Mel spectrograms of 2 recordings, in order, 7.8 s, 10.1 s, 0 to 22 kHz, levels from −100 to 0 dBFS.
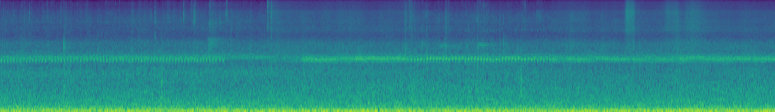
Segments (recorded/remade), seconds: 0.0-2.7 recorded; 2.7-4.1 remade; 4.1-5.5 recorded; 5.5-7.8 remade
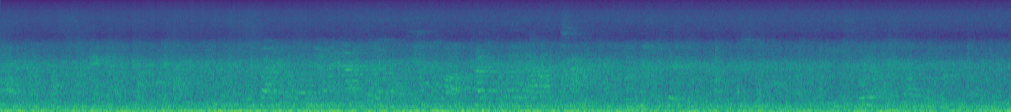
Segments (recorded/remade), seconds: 0.0-3.2 remade; 3.2-10.1 recorded

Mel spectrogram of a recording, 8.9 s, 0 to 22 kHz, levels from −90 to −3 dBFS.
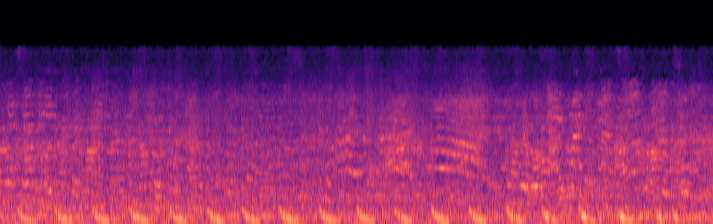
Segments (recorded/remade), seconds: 0.0-1.7 recorded; 1.7-3.0 remade; 3.0-3.7 recorded; 3.7-6.6 remade; 6.6-8.9 recorded

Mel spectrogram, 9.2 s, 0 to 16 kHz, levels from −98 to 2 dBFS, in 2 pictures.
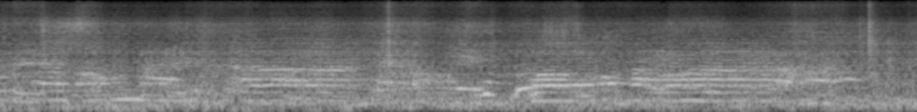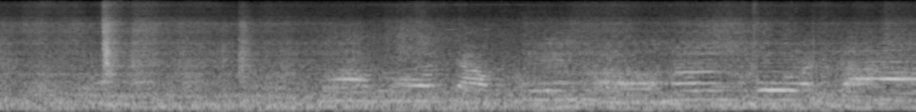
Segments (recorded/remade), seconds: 0.0-6.4 remade; 6.4-7.2 recorded; 7.2-9.2 remade

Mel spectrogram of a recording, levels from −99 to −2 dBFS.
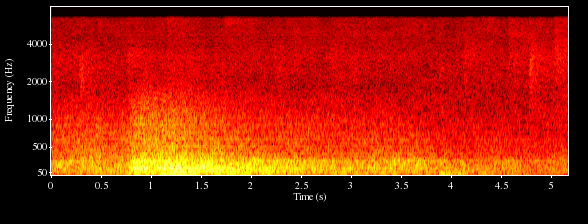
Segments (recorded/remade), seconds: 0.0-0.6 recorded; 0.6-3.7 remade; 3.7-5.2 recorded

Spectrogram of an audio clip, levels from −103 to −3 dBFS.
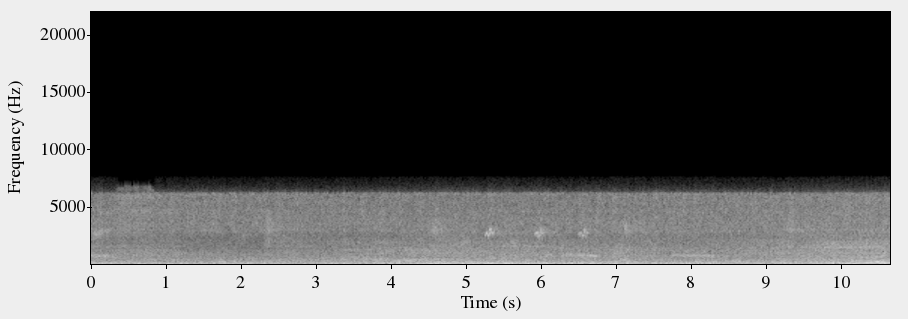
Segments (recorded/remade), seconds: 0.0-1.2 remade; 1.2-2.3 recorded; 2.3-3.0 remade; 3.0-4.2 recorded; 4.2-5.0 remade; 5.0-9.2 recorded; 9.2-10.7 remade

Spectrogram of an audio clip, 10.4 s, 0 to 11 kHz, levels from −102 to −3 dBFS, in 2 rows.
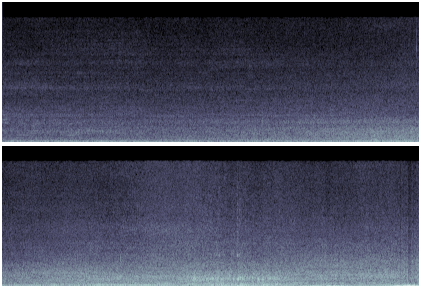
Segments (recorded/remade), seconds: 0.0-5.5 recorded; 5.5-6.3 remade; 6.3-7.0 recorded; 7.0-7.7 remade; 7.7-8.6 recorded; 8.6-9.6 remade; 9.6-10.4 recorded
